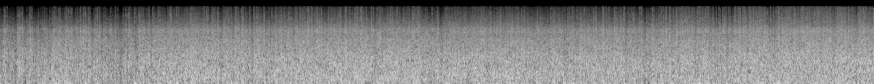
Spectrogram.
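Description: Firecrackers crackle and pop rapidly and loudly close by.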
